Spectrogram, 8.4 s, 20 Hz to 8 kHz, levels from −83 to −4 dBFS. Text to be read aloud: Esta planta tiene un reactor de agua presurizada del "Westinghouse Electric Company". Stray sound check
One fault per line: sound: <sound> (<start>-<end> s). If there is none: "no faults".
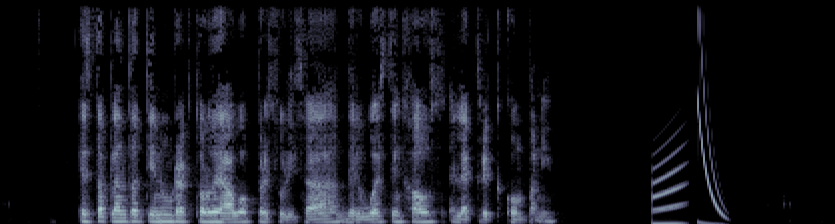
sound: chirp (6.5-7.3 s)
